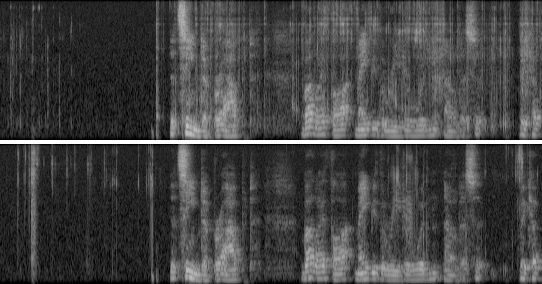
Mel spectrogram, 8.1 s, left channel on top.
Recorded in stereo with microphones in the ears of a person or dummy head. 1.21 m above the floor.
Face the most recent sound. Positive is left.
turn(degrees=-20)  # may be behind; listen again after turning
